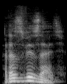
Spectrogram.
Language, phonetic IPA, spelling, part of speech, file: Russian, [rəzvʲɪˈzatʲ], развязать, verb, Ru-развязать.ogg
- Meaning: 1. to untie, to unbind, to undo, to unleash 2. to liberate (from) 3. to start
